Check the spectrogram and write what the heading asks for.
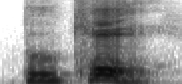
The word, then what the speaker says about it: bouquet: we use in english bouquet bouquet and what is bouquet of course bouquet is a group of flowers we call that a bouquet of flowers when you have many flowers you give a bouquet of flowers to your girlfriend or wife okay that's called a bouquet bouquet this has a k sound bouquet the next word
